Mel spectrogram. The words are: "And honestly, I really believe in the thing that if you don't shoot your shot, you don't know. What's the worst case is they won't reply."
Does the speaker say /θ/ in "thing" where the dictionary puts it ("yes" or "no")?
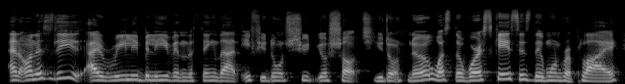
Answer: yes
